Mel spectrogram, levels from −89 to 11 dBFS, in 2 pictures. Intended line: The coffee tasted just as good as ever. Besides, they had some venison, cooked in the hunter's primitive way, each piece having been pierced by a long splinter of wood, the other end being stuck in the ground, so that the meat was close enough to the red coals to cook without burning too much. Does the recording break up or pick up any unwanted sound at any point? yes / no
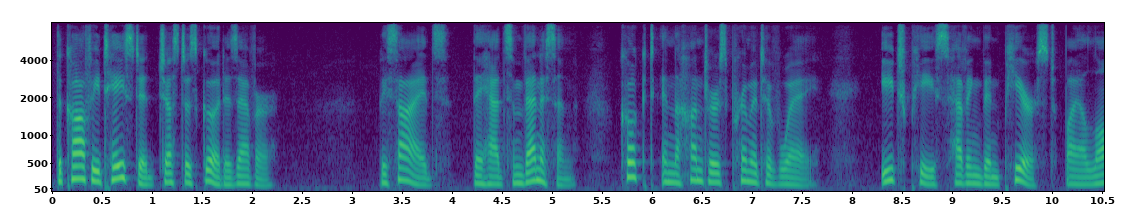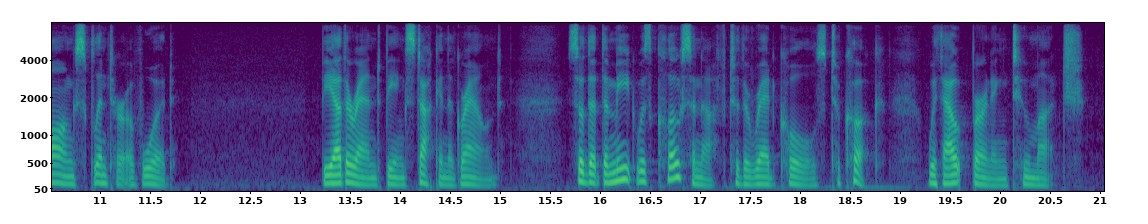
no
